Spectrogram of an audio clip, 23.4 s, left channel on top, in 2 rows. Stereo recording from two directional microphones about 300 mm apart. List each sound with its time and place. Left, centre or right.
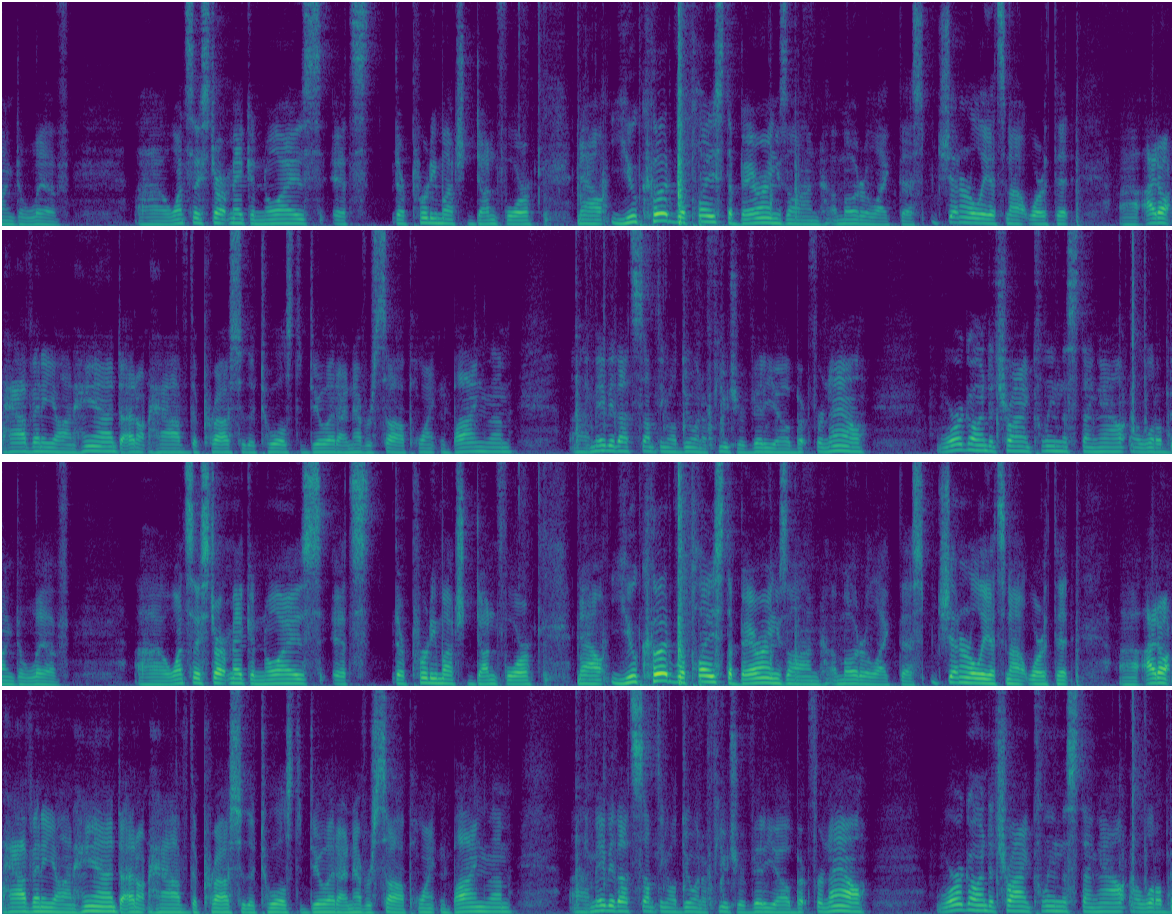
0.0 s speech: right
